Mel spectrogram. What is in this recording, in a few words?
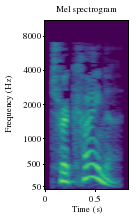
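"trichina", British English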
